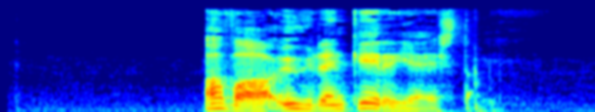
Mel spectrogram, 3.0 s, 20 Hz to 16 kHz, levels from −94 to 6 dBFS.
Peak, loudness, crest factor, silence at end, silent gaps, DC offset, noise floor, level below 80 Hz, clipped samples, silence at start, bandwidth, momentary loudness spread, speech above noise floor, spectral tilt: -2 dBFS; -19 LUFS; 20 dB; 0.7 s; none; under 0.1%; -69 dBFS; -54 dBFS; under 0.1%; 1.05 s; 11.5 kHz; 17 LU; 50 dB; -5.5 dB/octave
